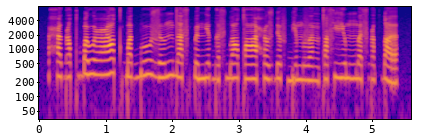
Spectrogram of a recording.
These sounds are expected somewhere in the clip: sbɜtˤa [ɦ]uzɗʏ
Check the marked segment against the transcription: incorrect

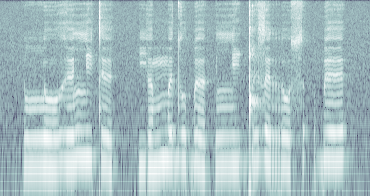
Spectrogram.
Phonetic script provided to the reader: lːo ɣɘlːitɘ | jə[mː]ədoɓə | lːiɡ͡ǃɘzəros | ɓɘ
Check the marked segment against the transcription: correct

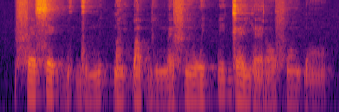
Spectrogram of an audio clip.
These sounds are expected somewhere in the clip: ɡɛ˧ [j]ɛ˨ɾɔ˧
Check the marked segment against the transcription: correct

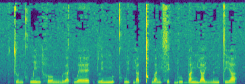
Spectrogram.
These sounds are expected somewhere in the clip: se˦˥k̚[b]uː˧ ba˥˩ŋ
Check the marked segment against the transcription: correct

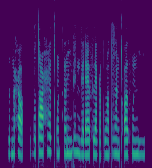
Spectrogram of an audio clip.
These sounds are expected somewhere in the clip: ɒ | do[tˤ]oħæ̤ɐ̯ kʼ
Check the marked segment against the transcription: correct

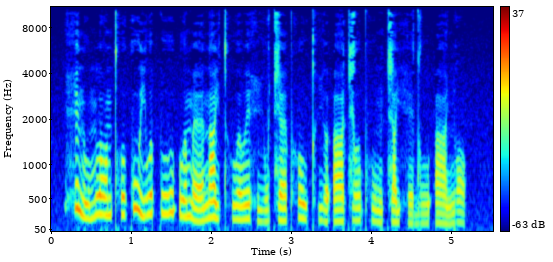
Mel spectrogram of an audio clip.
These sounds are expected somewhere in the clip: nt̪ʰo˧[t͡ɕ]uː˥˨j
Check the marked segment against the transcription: incorrect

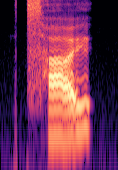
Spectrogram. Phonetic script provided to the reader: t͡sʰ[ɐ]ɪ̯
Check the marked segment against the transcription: incorrect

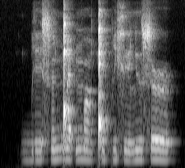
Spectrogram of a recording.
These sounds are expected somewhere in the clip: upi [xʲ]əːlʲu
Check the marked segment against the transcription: correct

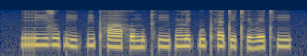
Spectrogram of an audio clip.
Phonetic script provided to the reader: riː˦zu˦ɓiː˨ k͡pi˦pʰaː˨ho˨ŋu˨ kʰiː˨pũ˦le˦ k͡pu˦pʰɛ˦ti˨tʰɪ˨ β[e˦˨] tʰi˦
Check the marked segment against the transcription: incorrect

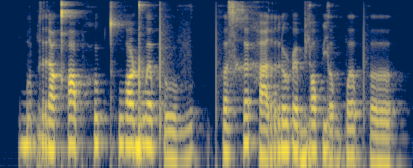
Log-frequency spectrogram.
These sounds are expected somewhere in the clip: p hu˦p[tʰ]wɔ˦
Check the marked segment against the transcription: correct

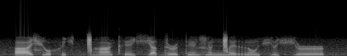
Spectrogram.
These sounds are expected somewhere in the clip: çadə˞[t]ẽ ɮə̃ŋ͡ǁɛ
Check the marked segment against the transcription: correct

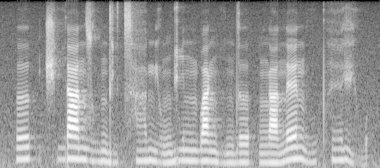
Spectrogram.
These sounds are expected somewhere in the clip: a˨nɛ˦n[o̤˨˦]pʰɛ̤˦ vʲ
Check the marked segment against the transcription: correct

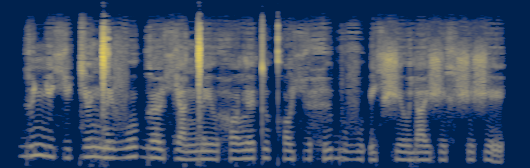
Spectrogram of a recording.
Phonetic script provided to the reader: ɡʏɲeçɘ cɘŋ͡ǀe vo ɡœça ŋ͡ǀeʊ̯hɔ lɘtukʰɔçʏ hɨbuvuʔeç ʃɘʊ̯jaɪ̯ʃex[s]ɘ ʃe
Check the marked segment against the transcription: incorrect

